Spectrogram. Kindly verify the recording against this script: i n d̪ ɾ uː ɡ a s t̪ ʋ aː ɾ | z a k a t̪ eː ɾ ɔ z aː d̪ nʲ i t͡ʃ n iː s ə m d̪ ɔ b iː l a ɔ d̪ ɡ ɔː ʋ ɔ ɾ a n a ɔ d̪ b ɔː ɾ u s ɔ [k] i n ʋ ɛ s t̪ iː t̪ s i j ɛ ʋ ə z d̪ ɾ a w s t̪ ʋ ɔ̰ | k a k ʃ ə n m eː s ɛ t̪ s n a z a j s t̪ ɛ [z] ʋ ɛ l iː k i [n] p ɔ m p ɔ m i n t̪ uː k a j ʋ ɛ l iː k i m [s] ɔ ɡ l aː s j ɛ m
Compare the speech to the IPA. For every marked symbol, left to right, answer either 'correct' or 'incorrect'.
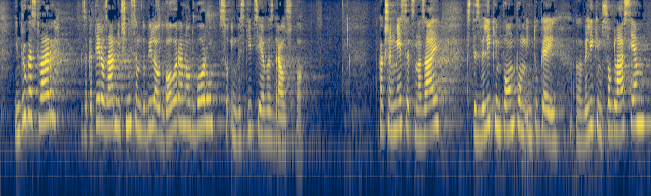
incorrect, correct, incorrect, correct

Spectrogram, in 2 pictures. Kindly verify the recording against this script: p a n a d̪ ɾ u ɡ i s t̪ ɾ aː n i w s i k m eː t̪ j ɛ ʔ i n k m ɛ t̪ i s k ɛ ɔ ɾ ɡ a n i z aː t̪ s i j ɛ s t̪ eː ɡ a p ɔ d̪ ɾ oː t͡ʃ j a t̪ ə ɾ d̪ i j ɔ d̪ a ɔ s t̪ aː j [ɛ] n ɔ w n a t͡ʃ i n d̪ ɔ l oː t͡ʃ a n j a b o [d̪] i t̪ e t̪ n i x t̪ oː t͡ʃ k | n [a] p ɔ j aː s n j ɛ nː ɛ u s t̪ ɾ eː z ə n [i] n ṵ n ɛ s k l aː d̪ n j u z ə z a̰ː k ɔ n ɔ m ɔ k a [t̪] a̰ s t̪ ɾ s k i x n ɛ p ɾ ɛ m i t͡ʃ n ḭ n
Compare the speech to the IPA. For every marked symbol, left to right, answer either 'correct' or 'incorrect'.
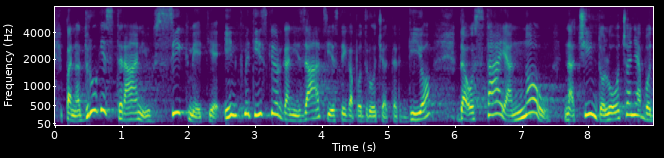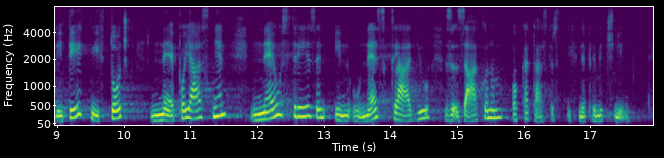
incorrect, correct, incorrect, correct, correct

